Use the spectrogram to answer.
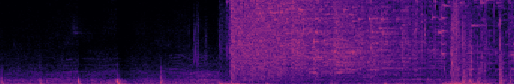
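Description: Glass shatters as a window is broken by someone climbing through it. Quiet rustling leads into a sudden loud crash, followed by a sustained spray of tinkling debris and a second burst near the end.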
